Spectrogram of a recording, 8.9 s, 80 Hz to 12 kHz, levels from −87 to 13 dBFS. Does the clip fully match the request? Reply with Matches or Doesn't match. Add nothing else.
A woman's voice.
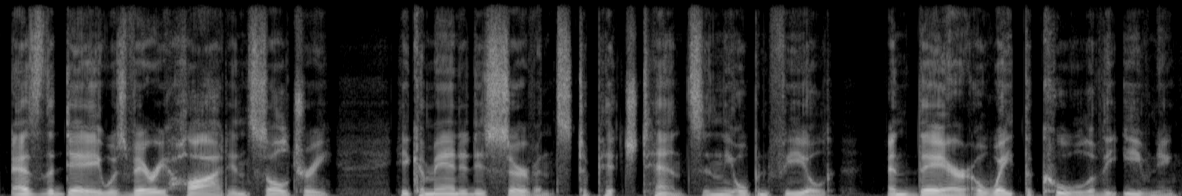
Doesn't match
